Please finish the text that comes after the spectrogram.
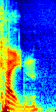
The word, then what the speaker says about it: chitin: so i want to it's pronounced chitin just so we can establish the pronunciation now um sorry no no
